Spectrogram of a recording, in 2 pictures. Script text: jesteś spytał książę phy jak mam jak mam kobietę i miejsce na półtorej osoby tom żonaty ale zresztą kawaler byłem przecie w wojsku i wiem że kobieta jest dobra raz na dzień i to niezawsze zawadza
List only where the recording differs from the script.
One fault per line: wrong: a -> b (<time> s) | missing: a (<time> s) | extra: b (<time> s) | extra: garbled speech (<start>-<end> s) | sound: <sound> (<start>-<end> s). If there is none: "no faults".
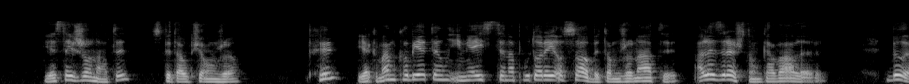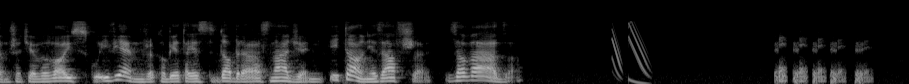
extra: żonaty (0.8 s)
missing: jak mam (4.0 s)
sound: chirp (15.2-15.6 s)
sound: laugh (16.8-17.8 s)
